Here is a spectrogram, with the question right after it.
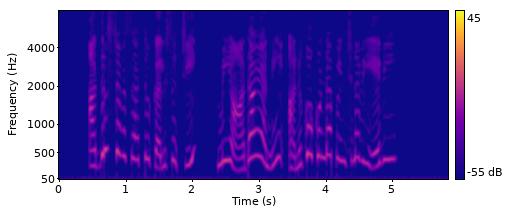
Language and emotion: Telugu, surprised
